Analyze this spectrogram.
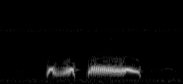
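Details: Spotted Dove cooing during a morning trapping session with a caged decoy dove: one mellow phrase, a short double note then a longer sustained coo that falls at the end, over a steady high whine.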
